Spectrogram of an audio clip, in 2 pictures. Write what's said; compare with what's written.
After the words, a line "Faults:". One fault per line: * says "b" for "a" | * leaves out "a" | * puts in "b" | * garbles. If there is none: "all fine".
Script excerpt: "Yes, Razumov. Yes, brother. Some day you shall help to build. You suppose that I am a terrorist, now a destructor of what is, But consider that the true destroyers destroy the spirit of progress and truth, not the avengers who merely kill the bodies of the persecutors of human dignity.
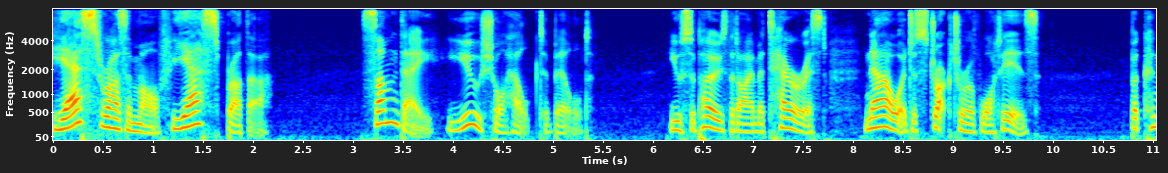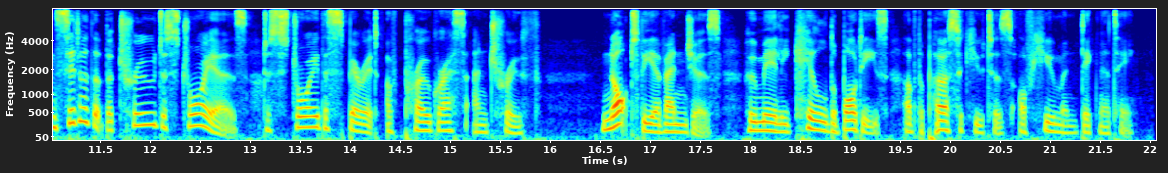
"Yes, Razumov. Yes, brother. Some day you shall help to build. You suppose that I am a terrorist, now a destructor of what is, But consider that the true destroyers destroy the spirit of progress and truth, not the avengers who merely kill the bodies of the persecutors of human dignity.
Faults:
all fine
